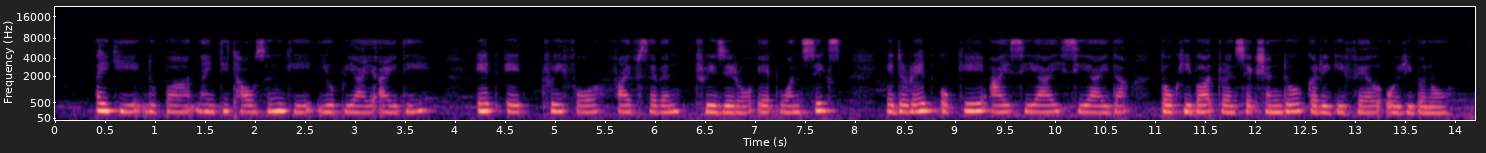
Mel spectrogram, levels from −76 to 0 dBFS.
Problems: none marked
